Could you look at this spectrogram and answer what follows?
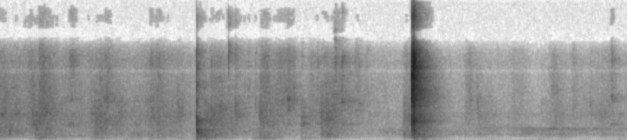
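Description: Steel-tip darts thudding into a Bull's Focus II bristle dartboard, three sharp hits about two seconds apart, one per throw, the last right at the end.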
